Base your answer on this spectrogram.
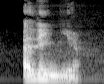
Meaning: second-person singular present indicative/subjunctive of aligner
- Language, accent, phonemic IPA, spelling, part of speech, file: French, Canada, /a.liɲ/, alignes, verb, LL-Q150 (fra)-alignes.wav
